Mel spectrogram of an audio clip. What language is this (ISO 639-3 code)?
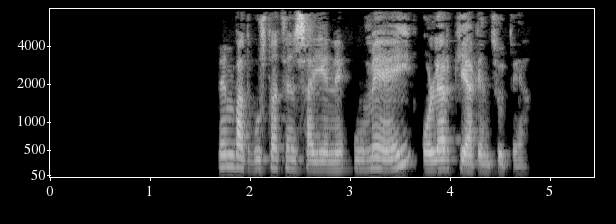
eus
